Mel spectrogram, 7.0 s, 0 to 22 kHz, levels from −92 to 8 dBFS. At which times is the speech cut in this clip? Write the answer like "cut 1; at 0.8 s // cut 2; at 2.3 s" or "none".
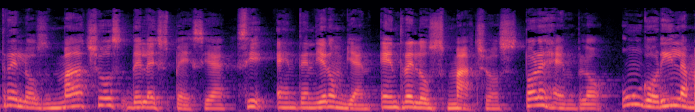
none

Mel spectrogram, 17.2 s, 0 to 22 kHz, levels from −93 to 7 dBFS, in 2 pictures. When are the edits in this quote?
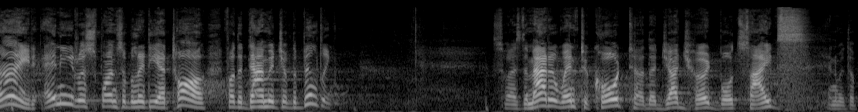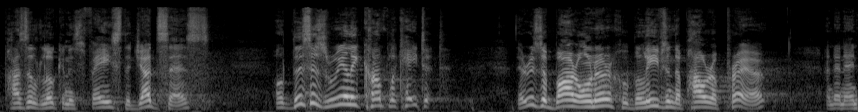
none

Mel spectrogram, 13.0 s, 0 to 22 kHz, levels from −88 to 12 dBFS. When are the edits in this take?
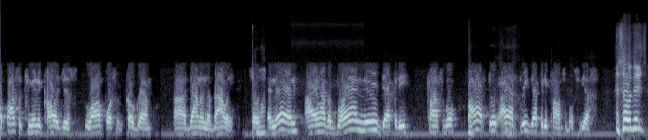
cut 1; at 5.3 s // cut 2; at 9.4 s

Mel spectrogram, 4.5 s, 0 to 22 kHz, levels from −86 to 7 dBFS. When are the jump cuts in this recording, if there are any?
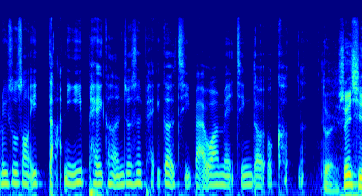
none

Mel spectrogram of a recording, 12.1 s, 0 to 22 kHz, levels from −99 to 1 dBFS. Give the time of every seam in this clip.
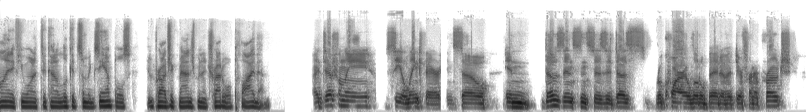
cut 1; at 4.6 s // cut 2; at 6.6 s

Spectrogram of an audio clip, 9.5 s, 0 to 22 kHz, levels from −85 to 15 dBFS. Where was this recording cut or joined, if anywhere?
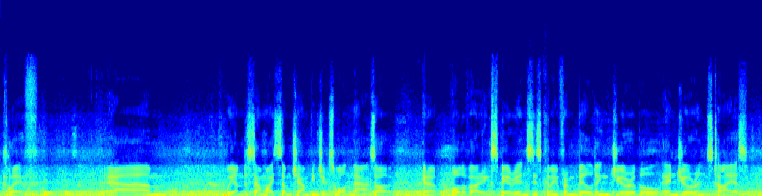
cut 1; at 4.6 s

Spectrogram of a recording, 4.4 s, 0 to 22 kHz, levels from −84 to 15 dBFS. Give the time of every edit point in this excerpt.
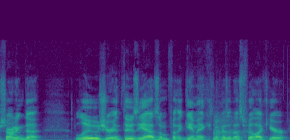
cut 1; at 3.2 s

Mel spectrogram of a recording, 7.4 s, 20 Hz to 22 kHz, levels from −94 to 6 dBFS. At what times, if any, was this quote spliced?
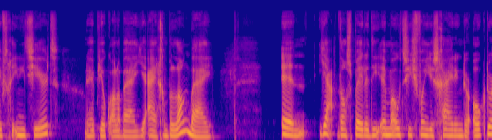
cut 1; at 1.3 s

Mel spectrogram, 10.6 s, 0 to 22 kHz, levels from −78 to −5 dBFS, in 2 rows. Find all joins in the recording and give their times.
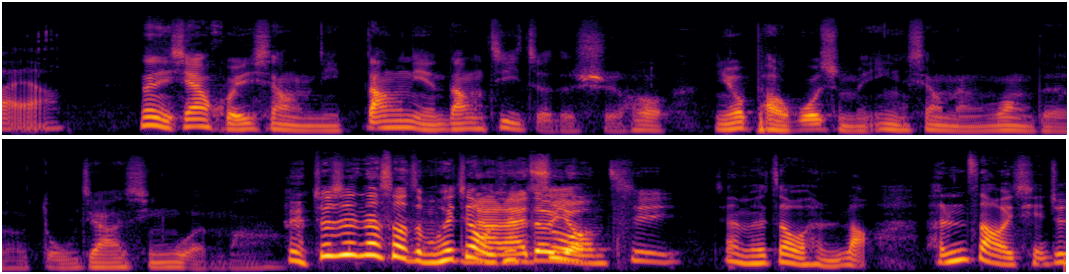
cut 1; at 6.7 s // cut 2; at 8.8 s

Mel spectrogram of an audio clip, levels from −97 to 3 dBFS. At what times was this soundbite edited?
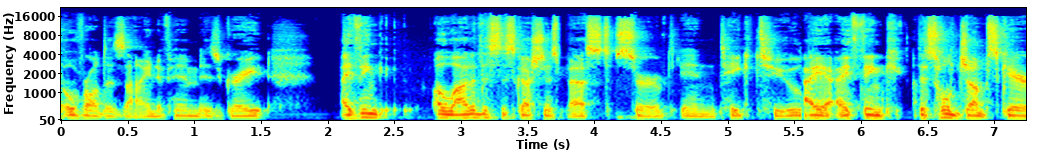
cut 1; at 3.7 s // cut 2; at 5.5 s

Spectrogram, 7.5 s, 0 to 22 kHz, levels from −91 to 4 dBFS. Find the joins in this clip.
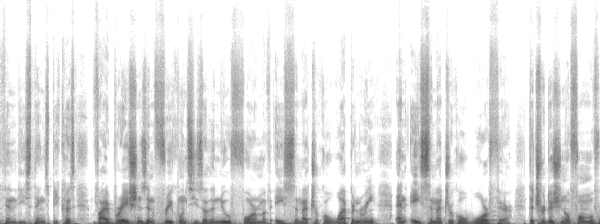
none

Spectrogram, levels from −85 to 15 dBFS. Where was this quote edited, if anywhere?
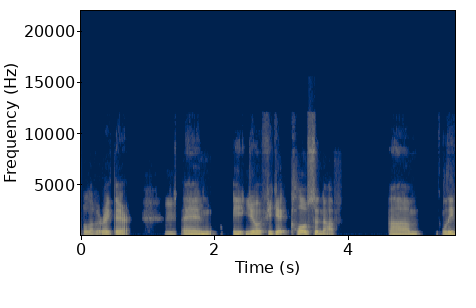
cut 1; at 1.4 s

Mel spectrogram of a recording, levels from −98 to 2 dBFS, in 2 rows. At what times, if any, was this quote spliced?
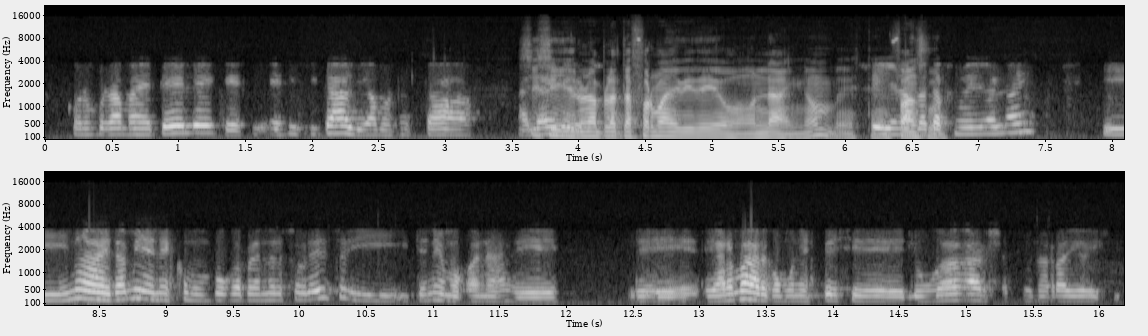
none

